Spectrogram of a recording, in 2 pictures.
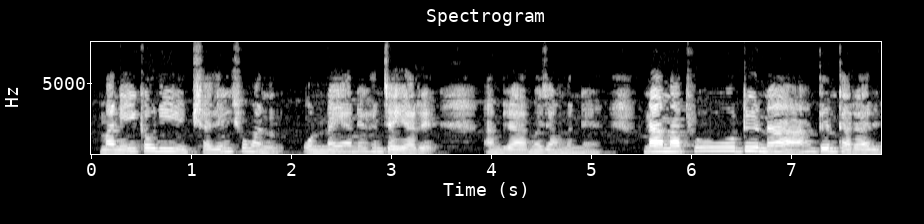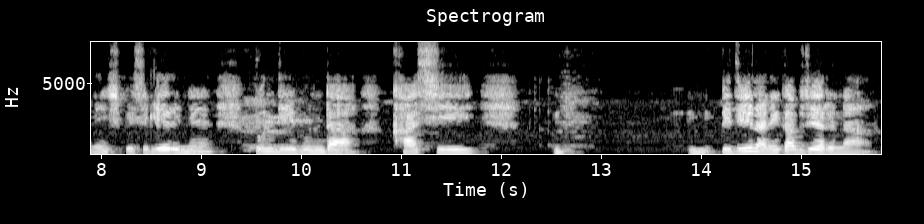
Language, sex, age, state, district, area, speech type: Bodo, female, 45-60, Assam, Kokrajhar, urban, spontaneous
